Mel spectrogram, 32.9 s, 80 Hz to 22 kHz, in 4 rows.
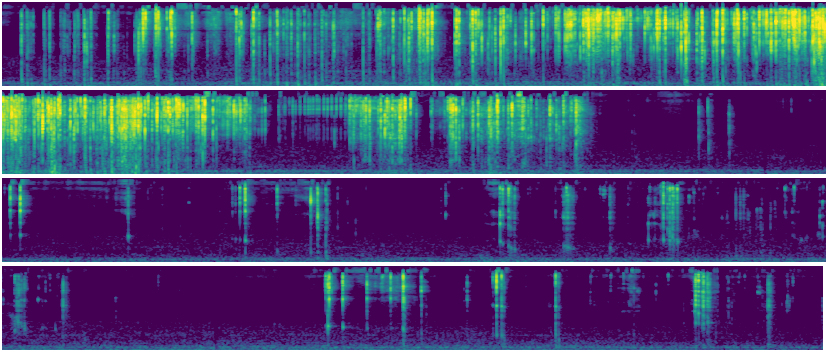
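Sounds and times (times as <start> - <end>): crunching and chewing: 0.0 - 14.2, 21.3 - 25.5, 28.0 - 32.9.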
